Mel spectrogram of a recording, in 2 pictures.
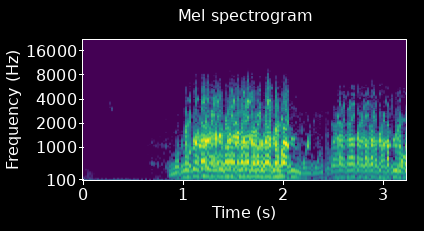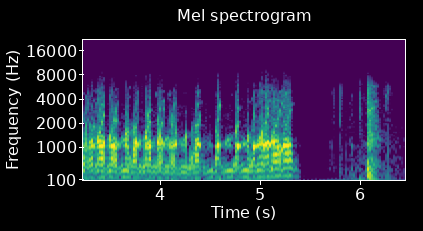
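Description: A voice making a long, quavering sound with a rapid flutter, in two stretches: about a second, then nearly three seconds after a short break.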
